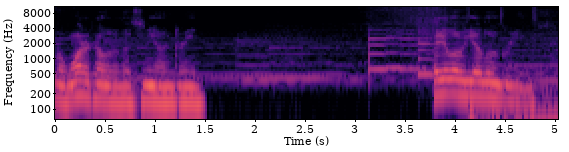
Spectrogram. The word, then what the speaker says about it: phthalo: Phthalo yellow green. Halo yellow. Phthalo yellow green. It's that ph um oh phthalo color. Yeah, but it's phthalo. The p silent.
